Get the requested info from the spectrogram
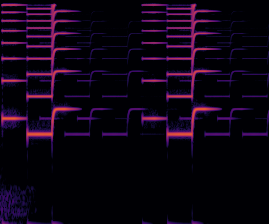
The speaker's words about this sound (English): The little escort leading you, which is this little chroma ship, slows down, and then your console crackles as it hails you.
